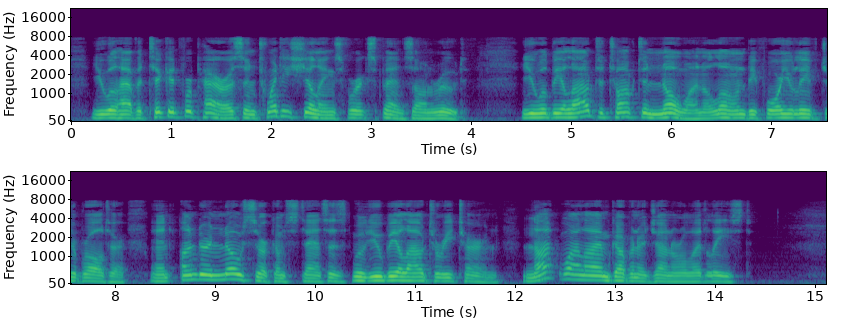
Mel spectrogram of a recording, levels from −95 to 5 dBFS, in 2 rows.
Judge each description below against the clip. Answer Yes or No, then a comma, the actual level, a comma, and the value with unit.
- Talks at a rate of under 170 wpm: No, average, 185 wpm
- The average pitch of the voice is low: Yes, low, 130 Hz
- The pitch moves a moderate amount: Yes, average, 4.4 semitones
